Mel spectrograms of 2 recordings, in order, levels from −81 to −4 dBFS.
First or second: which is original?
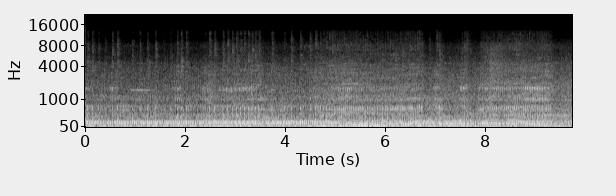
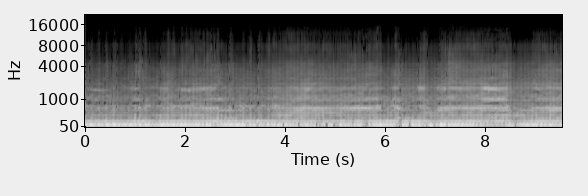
first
